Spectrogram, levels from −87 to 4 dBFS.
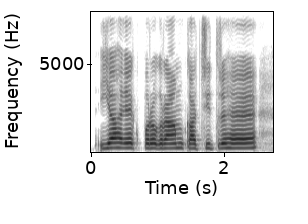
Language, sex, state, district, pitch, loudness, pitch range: Hindi, female, Jharkhand, Palamu, 255 Hz, -15 LUFS, 250-265 Hz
